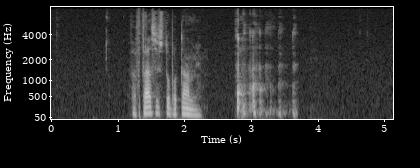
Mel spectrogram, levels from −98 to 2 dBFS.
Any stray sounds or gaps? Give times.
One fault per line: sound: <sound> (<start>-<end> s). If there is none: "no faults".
sound: laugh (2.8-3.7 s)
